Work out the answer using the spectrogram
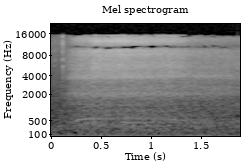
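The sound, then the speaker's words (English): A slow, deep inhale through the nose during a guided breathing exercise, heard alone as a soft, faint, airy hiss that swells and then eases slightly. “Taking a deep inhale in through your nose.”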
